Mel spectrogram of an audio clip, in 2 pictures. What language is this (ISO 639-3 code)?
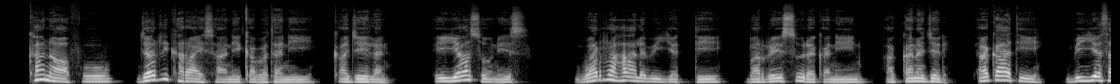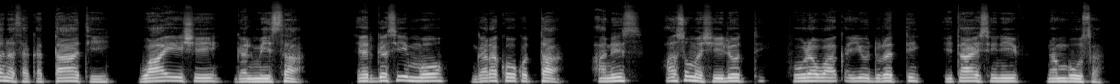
orm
